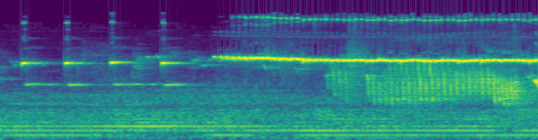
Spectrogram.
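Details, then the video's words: Canary singing to train young canaries: four spaced, clipped double notes, then a sustained high rolling trill joined by a loud, harsh, buzzy phrase near the end. "Most powerful song for training Canary"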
